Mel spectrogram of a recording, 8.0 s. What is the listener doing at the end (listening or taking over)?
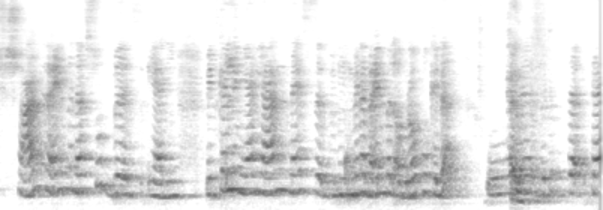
listening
